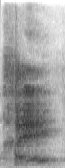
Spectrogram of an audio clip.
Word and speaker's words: prêts: Voilà, ne prononce pas la lettre T. Ils sont prêts, d'accord, pour ce T.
